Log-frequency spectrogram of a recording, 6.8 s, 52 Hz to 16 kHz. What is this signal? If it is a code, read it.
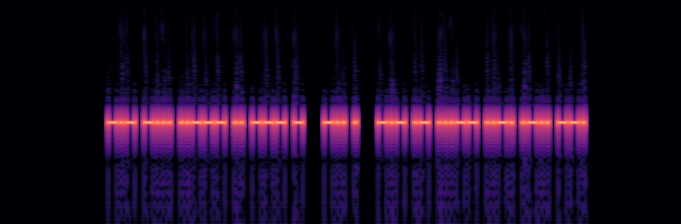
Morse code, heard as a keyed tone, about 40 wpm, 700 Hz. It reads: KB2IOT DE KA3FLG
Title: USA Callsign DE Callsign - 6 Characters - 40wpm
